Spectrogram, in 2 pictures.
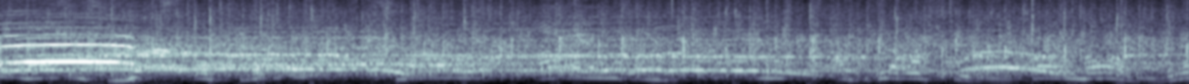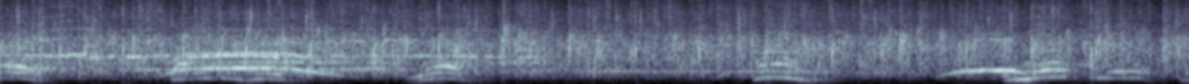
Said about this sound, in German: Und dann lass uns einfach mal ganz kurz einen richtig, richtig lauten Applaus für unseren Jesus geben.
